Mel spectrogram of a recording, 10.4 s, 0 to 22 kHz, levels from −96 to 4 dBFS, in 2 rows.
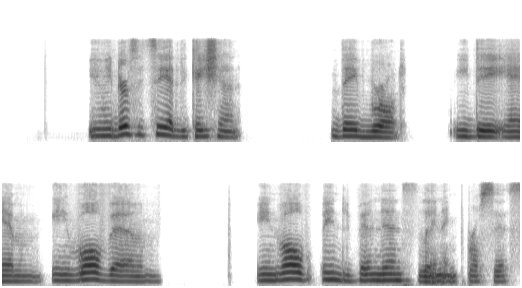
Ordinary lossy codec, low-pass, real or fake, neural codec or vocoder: Opus, 64 kbps; 7.2 kHz; fake; codec, 16 kHz in and 24 kHz out, 0.4 kbps, LongCat-Audio-Codec, fine tuned four codebook decoder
